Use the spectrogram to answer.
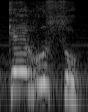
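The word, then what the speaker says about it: κηρύσσω: Kérousso. Kérousso. Kérousso, ça s'écrit K E avec accent circonflexe.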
